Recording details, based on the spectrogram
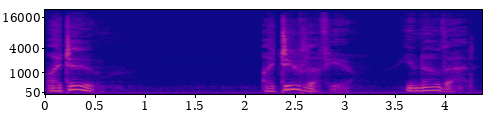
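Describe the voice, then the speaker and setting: A man playing a protective, devoted bodyguard and secret lover in an intimate boyfriend roleplay, low and husky, speaking earnestly close to the mic. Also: animated, slow pace, a little mellow, dry recording, full character voice. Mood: pleading, tender. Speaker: audio roleplay performer. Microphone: close, dry studio mic.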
